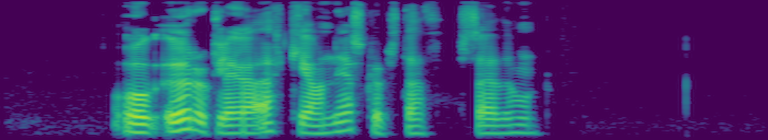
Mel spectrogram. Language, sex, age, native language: Icelandic, male, 20-29, Icelandic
